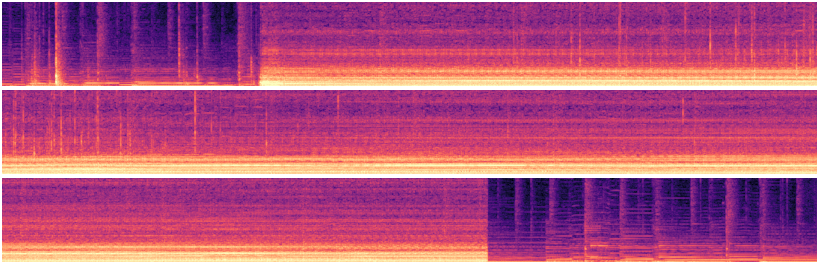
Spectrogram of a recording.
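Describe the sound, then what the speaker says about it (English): A vacuum sealer pulls air from bags of frozen zucchini with a steady electric motor hum lasting around eighteen seconds, bracketed by quieter handling clicks and taps before and after. "And now let's get them all vacuum sealed."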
